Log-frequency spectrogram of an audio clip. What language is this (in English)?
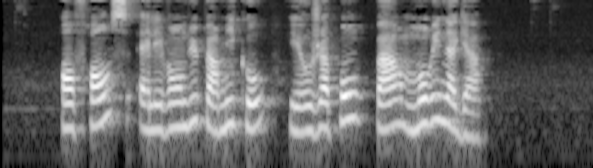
French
